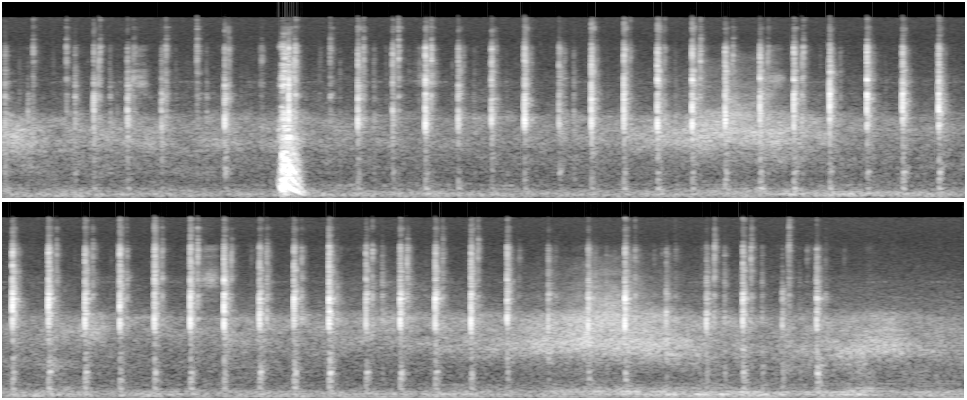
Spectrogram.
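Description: A man taps rapidly with a hammer on a wooden pallet.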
